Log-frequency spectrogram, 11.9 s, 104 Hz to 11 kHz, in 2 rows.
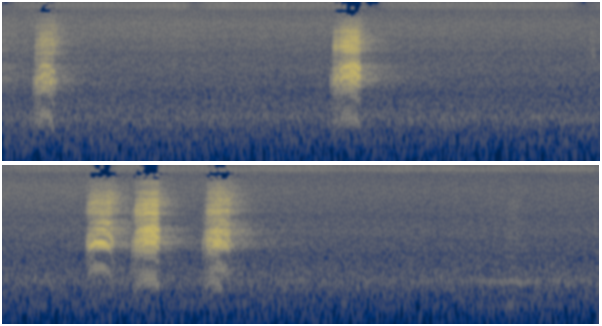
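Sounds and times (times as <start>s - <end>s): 
common raven Corvo Imperiale calling with harsh throaty croaks: 0.3s - 0.7s, 3.3s - 3.8s, 6.8s - 8.5s.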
